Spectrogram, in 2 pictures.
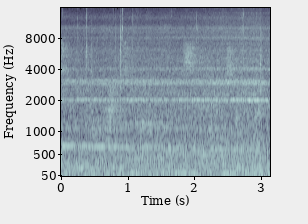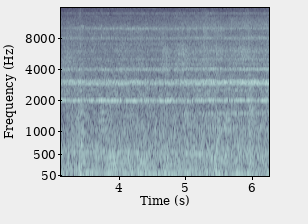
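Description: London Overground Class 378 electric multiple unit running in alongside the platform: a steady rumble of wheels on rail with a steady high whine over it.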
